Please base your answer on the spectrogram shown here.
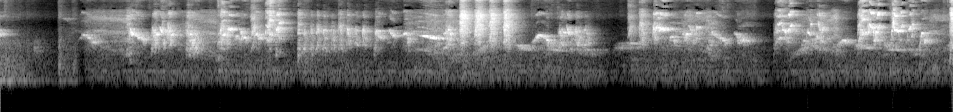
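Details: Budgerigar singing borrowed phrases of cucak jenggot, kapas tembak, lovebird ngekek and quarrelling sparrows; long, jumbled chatter of buzzy trills and squeaky chirps in uneven bursts separated by short gaps.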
